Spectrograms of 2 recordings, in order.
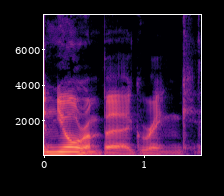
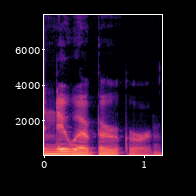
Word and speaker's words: Nürburgring: It's not the Nuremberg Ring, is it? I don't know. No, of course it's not. It's the Nürburgring. – Nürburgring. – Yes. That's how you say it.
